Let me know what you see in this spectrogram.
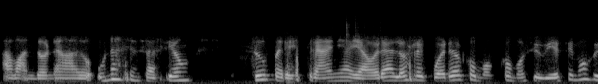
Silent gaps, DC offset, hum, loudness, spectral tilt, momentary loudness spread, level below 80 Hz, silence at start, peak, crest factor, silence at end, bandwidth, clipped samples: none; under 0.1%; none; -28 LUFS; -7 dB/octave; 6 LU; -60 dBFS; 0.05 s; -12 dBFS; 16 dB; 0 s; 7.8 kHz; under 0.1%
